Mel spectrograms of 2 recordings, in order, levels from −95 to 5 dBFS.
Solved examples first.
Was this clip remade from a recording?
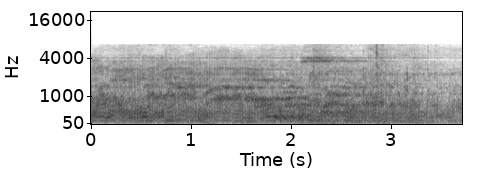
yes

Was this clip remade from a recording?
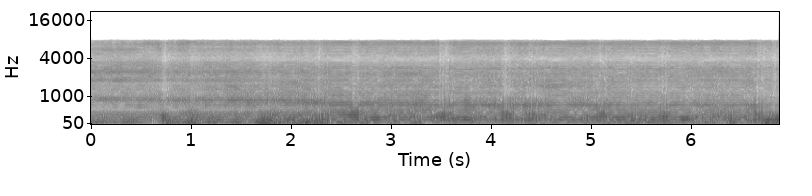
yes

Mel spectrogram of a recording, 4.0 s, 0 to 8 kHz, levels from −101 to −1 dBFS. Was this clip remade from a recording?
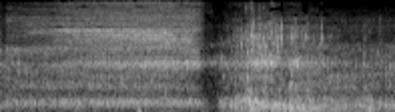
no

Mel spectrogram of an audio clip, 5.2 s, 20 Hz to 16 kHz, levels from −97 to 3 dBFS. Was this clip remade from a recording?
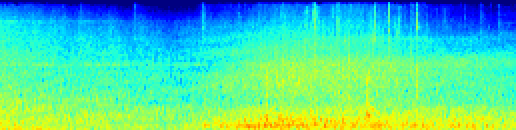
yes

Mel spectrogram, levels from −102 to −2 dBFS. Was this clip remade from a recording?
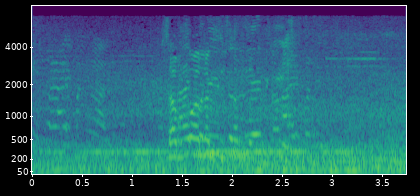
no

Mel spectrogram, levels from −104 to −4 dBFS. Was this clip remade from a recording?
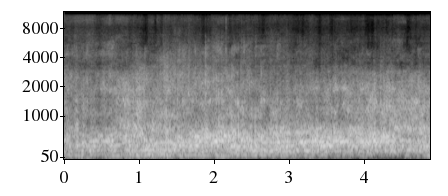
yes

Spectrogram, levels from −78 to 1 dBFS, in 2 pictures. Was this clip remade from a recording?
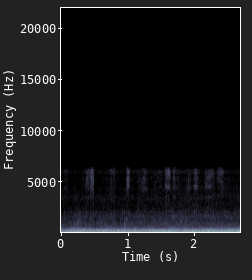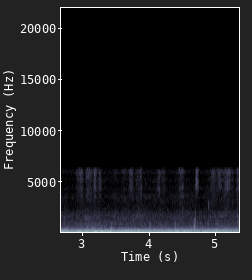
yes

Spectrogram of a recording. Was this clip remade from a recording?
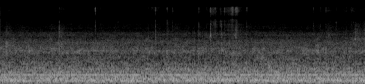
yes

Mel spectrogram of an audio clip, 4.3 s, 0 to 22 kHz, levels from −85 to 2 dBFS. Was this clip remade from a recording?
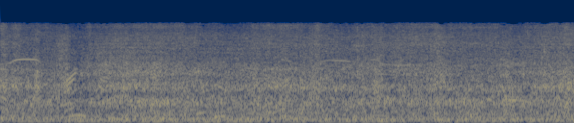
no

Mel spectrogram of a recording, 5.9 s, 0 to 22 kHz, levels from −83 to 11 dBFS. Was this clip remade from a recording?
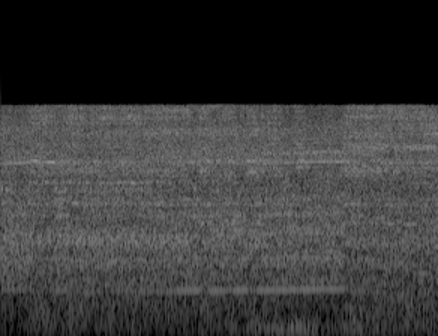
no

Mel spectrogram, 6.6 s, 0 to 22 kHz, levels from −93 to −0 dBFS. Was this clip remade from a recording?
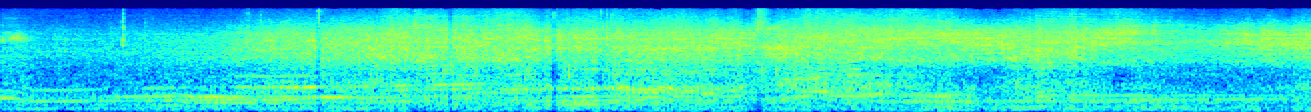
no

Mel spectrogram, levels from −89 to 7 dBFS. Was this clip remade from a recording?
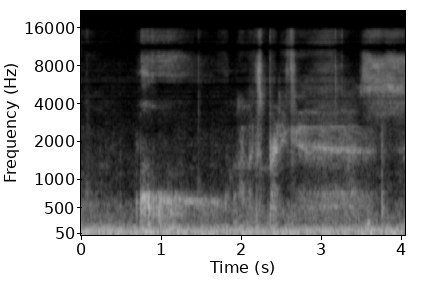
yes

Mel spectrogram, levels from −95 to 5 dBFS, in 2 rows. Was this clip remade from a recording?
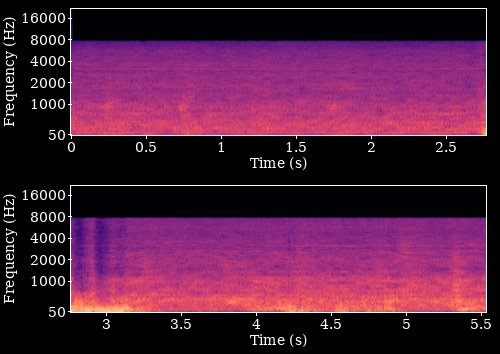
yes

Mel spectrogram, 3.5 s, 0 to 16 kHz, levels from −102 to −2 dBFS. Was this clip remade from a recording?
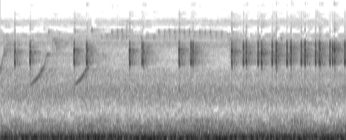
yes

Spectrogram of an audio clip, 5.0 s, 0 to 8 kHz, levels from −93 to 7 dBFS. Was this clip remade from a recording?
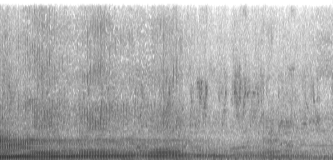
no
